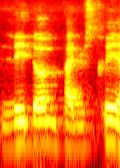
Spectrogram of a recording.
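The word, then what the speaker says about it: Ledum palustre: Il y a un dernier médicament qui est l'EDUM palustré, L-E-D-U-M palustré, comme ça se prononce, qu'on peut prendre en 15 CH.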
